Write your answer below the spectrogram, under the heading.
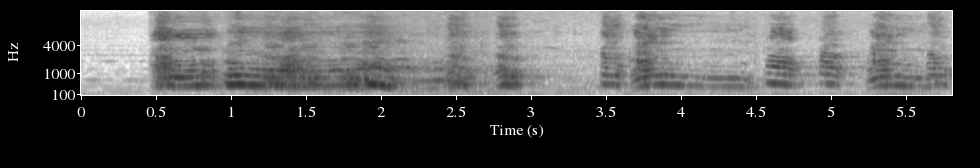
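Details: Domestic dog giving a drawn-out howling whine that bends up and down for about two seconds, followed by a string of short, sharp barks with gaps between them.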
